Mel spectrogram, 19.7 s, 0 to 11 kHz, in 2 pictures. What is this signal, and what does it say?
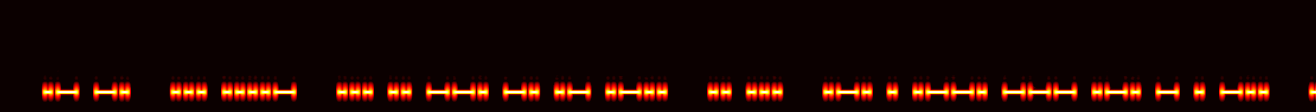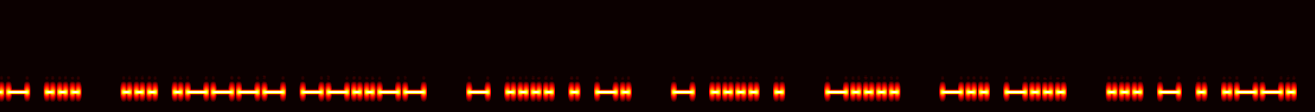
Morse code, heard as a keyed tone, about 25 wpm, 600 Hz. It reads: AN S4 SIGNAL IS REPORTED AS S1, THEN THE 6 DB STEP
